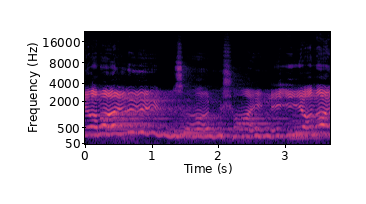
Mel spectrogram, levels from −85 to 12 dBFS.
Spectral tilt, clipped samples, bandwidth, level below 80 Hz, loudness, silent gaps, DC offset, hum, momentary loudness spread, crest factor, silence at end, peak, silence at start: -3 dB/octave; under 0.1%; over 20 kHz; -72 dBFS; -29 LUFS; none; under 0.1%; none; 13 LU; 18 dB; 0 s; -12 dBFS; 0 s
